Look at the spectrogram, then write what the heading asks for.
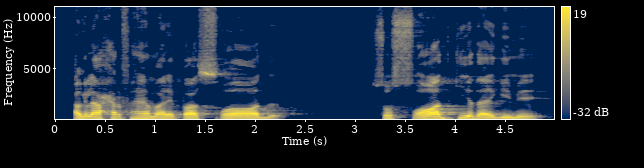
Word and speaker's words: صاد: کچھ لوگ اس کو سواد پڑھتے ہیں اور کچھ لوگ اس کو صاد پڑھتے ہیں، تو یہ دونوں طرح غلط ہے، بلکہ اس کا اصل تلفظ یہ ہے صاد۔ اگلا حرف ہمارے پاس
